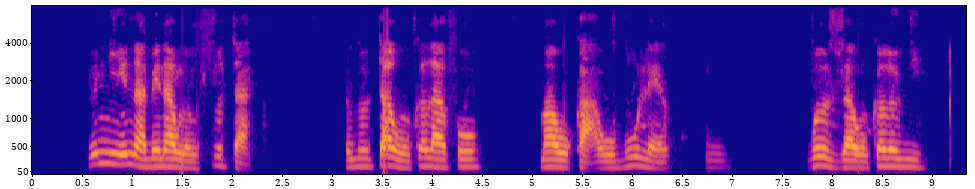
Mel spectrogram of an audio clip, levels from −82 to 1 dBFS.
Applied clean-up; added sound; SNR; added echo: neural mask model DeepFilterNet 3.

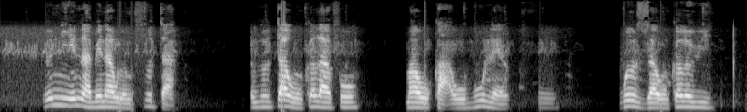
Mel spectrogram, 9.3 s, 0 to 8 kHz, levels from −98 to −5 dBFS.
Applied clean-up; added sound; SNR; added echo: neural mask model RNNoise.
